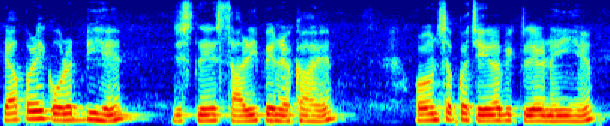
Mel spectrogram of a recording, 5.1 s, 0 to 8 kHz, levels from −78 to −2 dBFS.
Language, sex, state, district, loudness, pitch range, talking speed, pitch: Hindi, male, Arunachal Pradesh, Longding, -13 LUFS, 130-155 Hz, 225 wpm, 140 Hz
